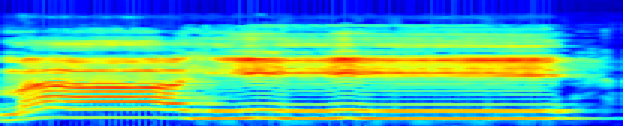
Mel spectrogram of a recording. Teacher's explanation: جیسے یبین لنا ما ہی، یا کے اوپر زبر ہے، یہاں پر ہم وقف کرنے کی وجہ سے یا زبر کو ہم یا ساکن کے ساتھ تبدیل کر دیں گے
